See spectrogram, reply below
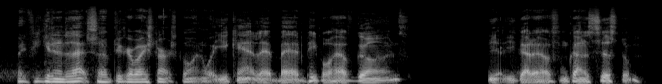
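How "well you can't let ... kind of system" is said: rough, creaky, rasping politician voice. Acting out what people say about gun checks: Bill Clinton impression. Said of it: "that's my Bill Clinton impression".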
